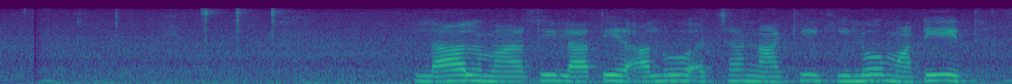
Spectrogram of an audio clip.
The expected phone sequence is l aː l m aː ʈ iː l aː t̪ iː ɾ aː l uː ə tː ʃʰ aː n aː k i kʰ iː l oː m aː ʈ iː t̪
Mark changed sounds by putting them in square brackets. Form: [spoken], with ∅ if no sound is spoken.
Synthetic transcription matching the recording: l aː l m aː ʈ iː l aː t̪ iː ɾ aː l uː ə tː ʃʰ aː n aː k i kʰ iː l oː m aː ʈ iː t̪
